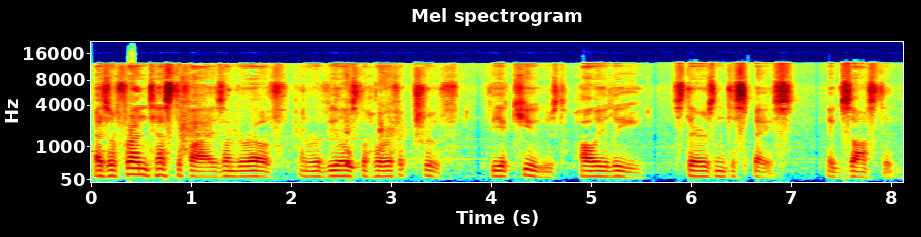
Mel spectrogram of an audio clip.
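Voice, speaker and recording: A man reading scripted dramatic narration for an audio drama, deliberate and grave. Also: mid-range voice, fairly even intonation, vocal fry, a little mellow, a little hiss or hum, rough recording.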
